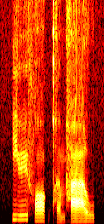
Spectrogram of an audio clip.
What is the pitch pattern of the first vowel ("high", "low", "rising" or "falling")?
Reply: high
